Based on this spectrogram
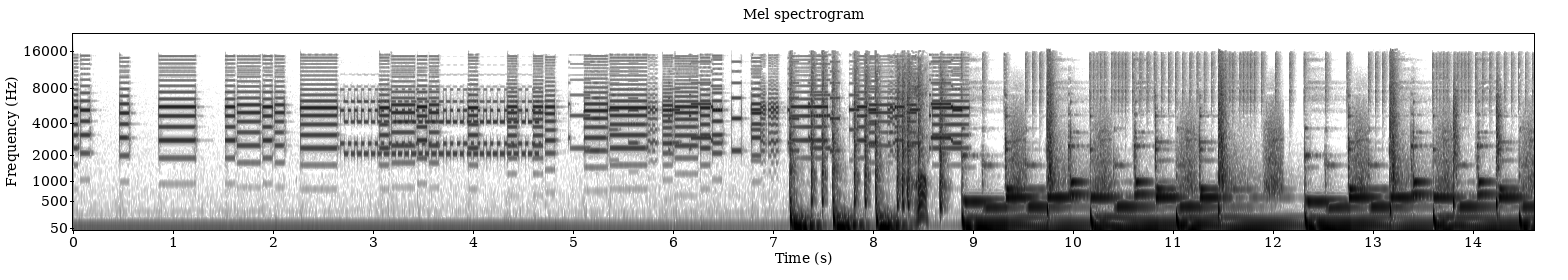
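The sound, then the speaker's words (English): A cell phone ringtone plays a bright, beeping melody of quick electronic notes for several seconds, then gives way to a louder, fuller music track with a steady bass beat. “But in Africa, it's not all about Spotify or iTunes. It's about cell phones.”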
